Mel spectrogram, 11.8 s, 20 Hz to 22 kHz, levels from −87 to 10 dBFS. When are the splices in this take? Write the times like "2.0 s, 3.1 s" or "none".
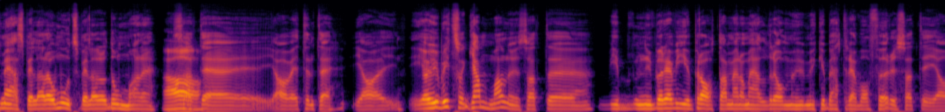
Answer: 2.0 s, 5.1 s, 7.4 s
